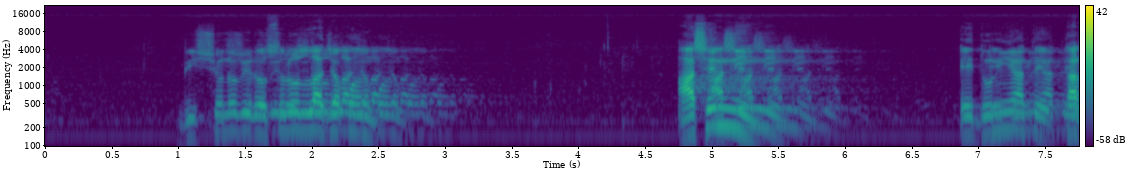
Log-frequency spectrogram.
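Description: A young man speaks with animation through a microphone, in bursts with pauses.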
